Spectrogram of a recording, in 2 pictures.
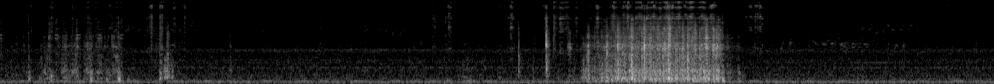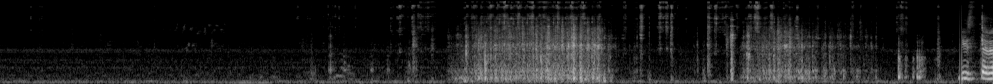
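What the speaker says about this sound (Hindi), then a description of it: "इस पर सिलाई लगाऊँगी। तो चलिए सिल के दिखाती हूँ।" A sewing machine stitches a fabric strip onto a small doll dress in two loud bursts of steady whirring, separated by quieter stretches with faint handling noise and a voice.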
